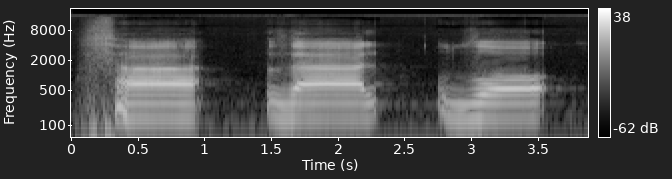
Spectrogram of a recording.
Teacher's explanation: जाल नहीं, जाल, क्योंकि हमने पढ़ा है सा दाल और ज़ो ज़ुबान का किनारा और ऊपर वाले दांतों के अंदरूनी किनारे से, ज़ुबान का सिरा और ऊपर वाले दांतों के अंदरूनी किनारे से सा दाल और ज़ो अदा होगा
